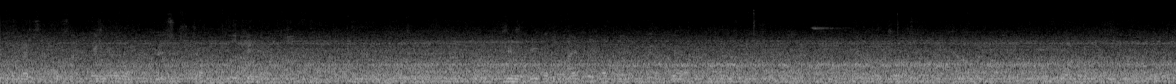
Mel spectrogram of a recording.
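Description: A model locomotive hums and clicks along the rails.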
